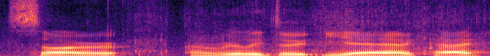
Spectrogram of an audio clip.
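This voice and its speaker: A man's voice: fairly low pitch, fairly even intonation, measured pace, a little mellow, a little hiss or hum. A man in his thirties with an Australian accent, chatting casually and thinking aloud as he does plant chores in his lounge room. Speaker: plant vlogger. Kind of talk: casual chat while doing chores. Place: lounge room full of houseplants.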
